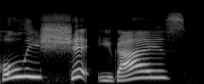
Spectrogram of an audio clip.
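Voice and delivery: very high, loud, drawn-out yell. Retelling waking up and seeing a sports alert on the phone: re-enacting yelling out loud. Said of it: "I yelled out loud".

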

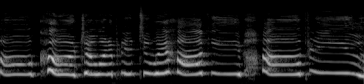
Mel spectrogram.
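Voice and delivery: wailing fake-crying whine, very high and slow. Recounting a scene, the speaker mimics Russ teasing Charlie: Russ's mock crying plea. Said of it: "Like crying".

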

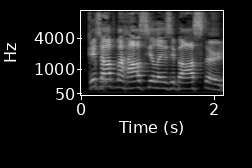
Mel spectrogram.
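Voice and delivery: booming, very loud shouted put-on Scottish accent. Putting on a voice that another speaker then calls Scottish, in a Scottish accent. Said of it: "wait, that was Scottish".

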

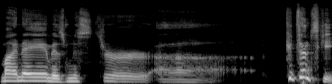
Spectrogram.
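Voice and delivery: slow speech with long pauses. Retelling a student's impression of a teacher with long pauses: imitating Mr. Katimski's long pauses. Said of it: "he does a pretty spot-on impression of him".

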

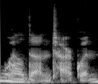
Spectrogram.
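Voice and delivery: incredibly begrudging, reluctant tone. Voicing a character congratulating Tarquin: incredibly begrudging. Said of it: "with incredible begrudgingness will say".

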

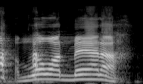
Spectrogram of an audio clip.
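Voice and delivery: put-on heavy South Boston accent, laid on thick. In a fantasy game, a character speaks in a thick Southie Boston accent. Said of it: "speak with that thick, Southie accent".

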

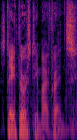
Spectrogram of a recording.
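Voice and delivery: deep, low commercial pitchman voice impression. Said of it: "Maximilian Schell was the guy who said".

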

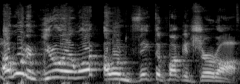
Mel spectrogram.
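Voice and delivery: intense, emphatic delivery. Speaker in a group conversation, yelling. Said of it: "I'm yelling".

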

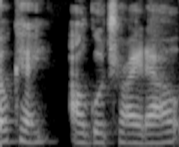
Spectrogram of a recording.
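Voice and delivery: ordinary talk, nothing marked

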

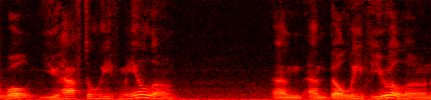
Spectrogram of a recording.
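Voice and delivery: ordinary talk, nothing marked

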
